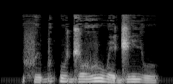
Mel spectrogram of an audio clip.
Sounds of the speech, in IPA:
fɨ˨˦bə˦k͡pu˦˨ d͡ʒo˧ɣu˦˨we˨ d͡ʒi˧ ju˨

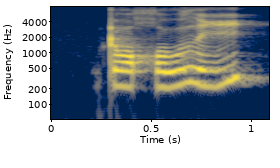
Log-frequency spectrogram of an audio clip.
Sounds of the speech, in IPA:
ʈoχu ði

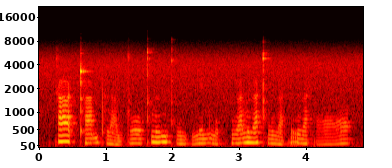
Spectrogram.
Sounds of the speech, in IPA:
kaː˥˩k̚pʰa˦˥mpʰla˨˩j doː˧kʰlɯ˥˩ŋ kʰwi˨˩t̚ŋe˦˥nŋo˨˩k̚hu˦˥a̯ lɯ˦˥a̯kʰwɯ˨˩a̯krɯ˧a̯ kɔː˦˥

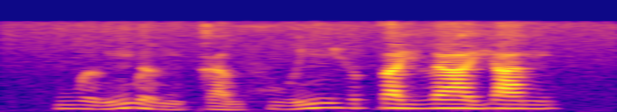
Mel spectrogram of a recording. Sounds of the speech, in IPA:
wəː˨˩˦ŋ ləː˨˩ŋka˨˩w xu˨˩˦ə̯ ɲi˧ə̯t̪a˧j laː˧ja˧n

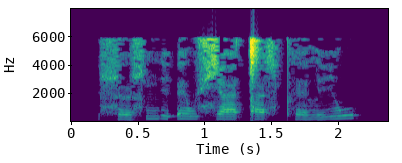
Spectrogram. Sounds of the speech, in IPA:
ɬøɬ ŋiʔewɕæ ǀæɬpʰeliw

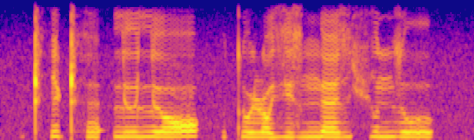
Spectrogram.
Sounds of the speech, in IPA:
ʈʰiʈʰɛ̤ʔlʲolʲɔ | tʷeɭɔzʲʊzŋɛz çunzʊ

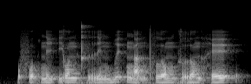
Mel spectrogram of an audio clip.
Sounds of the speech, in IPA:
fo˨˩k̚ni˨˩ʔjo˧nkʰri˩˦n be˦˥k̚ŋa˩˦npʰlo˧mkro˦˥n he˦˥ʔ

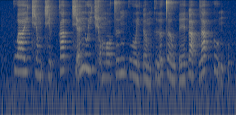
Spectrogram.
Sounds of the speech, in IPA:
kwaː˧jt͡ɕə˨˩mt͡ɕe˨˩p̚ ka˦˥t̚ t͡ɕɛ̰˧˥nu˧jt͡ɕɔ̰˧˨mɔ˨˩ t̪ɨ˧ŋkwo˧˩j ɗə˧˩mkɨ̰˧˥ə̯ t̪əː˨˩wʔe˨˦ ɗa˨˩k̚za˦˥k̚hṵ˧˨ŋʔ

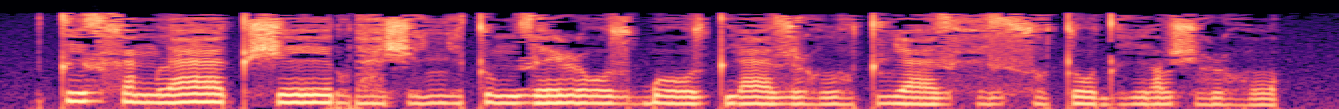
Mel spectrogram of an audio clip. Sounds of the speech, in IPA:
tizxæŋ læːt ʃeːɾṳ ɾæ̤ʃe̤ ʎe̤tuŋ zeɭoːz ɓoːztjæːzɭo̤ lo̤tʎæːzxe̤z so̤t odʱiːlˠʃo̤ɭo̤lˠ

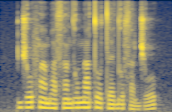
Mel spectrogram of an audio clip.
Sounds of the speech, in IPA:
d͡ʒo˧ fã˦ba˧ sã˦do˦na˦to˦˨ tɛ˧ do˨sa˨ d͡ʒo˨˦

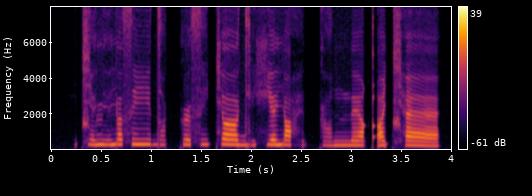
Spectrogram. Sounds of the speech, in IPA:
t͡ɕæ̤lʲæ̤jʌsiː dɑ̤kːə˞si̤ cʌːdʲæ̤ çɛ jɑhɪkːɑ̤ nːɛːqʼʌ t͡ɕʰæ

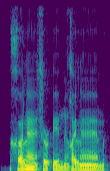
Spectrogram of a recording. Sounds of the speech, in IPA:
xɐlɛ̃ːsə˞ ʔemĩʁɛ lɛ̃ːm

